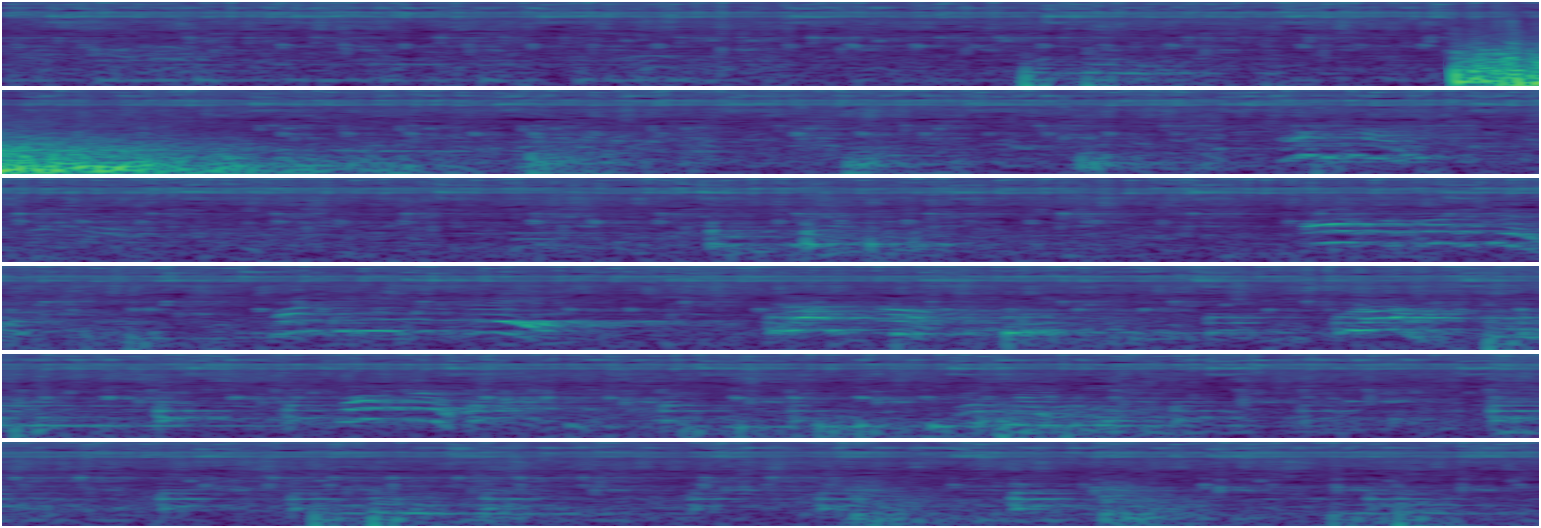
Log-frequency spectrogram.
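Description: Drum-circle hand percussion played as a steady, rain-like hiss rather than beats, with a louder swooshing swell about five seconds in. People talk over it.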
